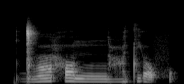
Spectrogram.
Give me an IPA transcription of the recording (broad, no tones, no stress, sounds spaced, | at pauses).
ɡ͡ǀ ɑ̃ h ɔ nː ɑ̤ tʲ ɔ f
